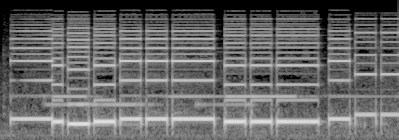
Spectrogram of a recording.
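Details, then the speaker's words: Hospital bed-exit alarm, a loud electronic beeping tune playing 'Mary Had a Little Lamb', sounding when a high-risk patient (e.g. on sleeping pills) gets up; designed to be distinctive and rise above other unit noises. "we wanted something very distinctive so you knew exactly what was going on and you get there very quickly it rises above the level of all the other noises in a unit this is the alarm"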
